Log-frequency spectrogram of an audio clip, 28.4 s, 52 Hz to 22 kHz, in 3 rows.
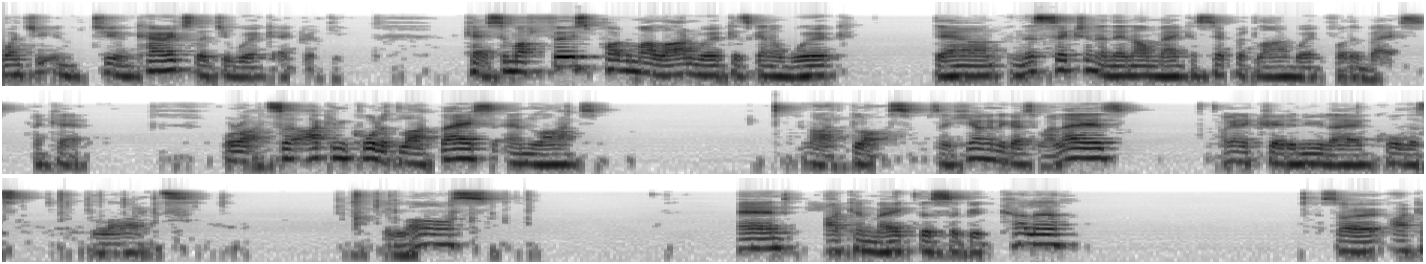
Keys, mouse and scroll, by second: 1.5 middle click, 1.5 middle click, 1.7 middle click, 2.1 middle click, 2.2 middle click, 2.8 middle click, 2.9 middle click, 4.0 middle click, 5.3 middle click, 5.3 middle click, 7.2-7.5 scroll, 10.5 scroll, 10.8 middle click, 10.9 middle click, 11.8 middle click, 15.5 click, 17.5 click, 19.2-22.8 typing, 25.0 click, 28.3 right click.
